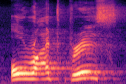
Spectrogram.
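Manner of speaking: mock Australian accent. Tourist in Australia greeting a local, hammed-up Aussie accent. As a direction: hail a mate named Bruce in a put-on Australian accent. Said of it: "And then we go to Australia".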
